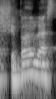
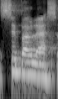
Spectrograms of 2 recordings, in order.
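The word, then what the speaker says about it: Shibboleth: And the Psukim talk about how Ephraim couldn't say the word Shiboles, they said Siboles, and therefore a way of finding out who were the Ephraim people was to test them, test how they could pronounce it.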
